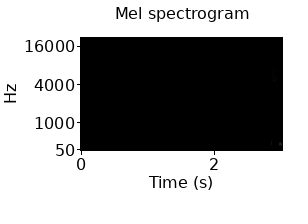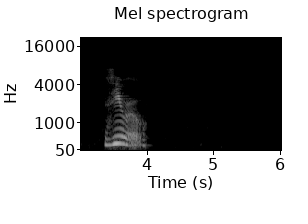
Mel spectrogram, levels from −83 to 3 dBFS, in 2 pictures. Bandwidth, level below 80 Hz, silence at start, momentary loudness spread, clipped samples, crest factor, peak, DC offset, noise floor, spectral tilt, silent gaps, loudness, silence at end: 7.4 kHz; -84 dBFS; 3.35 s; 18 LU; under 0.1%; 22 dB; -20 dBFS; under 0.1%; -72 dBFS; -6.5 dB/octave; none; -34 LUFS; 2.05 s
